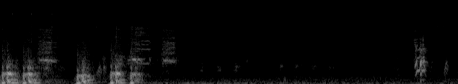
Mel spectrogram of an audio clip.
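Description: Chickens cluck in a survival video game, several quick close clucks at the start followed by a fainter cluck near the end over quiet background.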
